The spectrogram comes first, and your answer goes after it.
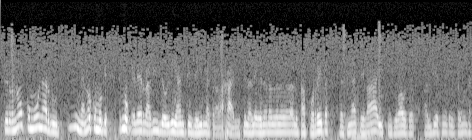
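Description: A man preaching a sermon who acts out an anecdote in many voices, swinging between soft and loud. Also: on the high side, slightly rough. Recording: dull lo-fi recording.

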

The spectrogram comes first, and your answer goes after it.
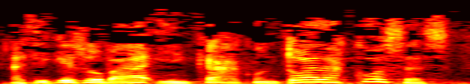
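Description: A man preaching a sermon who slows down to read scripture verses aloud. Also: on the high side, expressive, breathy edge. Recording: muffled lo-fi recording.

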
